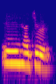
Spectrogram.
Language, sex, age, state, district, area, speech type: Nepali, female, 18-30, West Bengal, Darjeeling, rural, conversation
